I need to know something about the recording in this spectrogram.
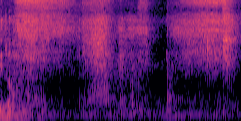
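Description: Blue ballpoint pen writing on ruled notebook paper: faint scratching strokes.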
